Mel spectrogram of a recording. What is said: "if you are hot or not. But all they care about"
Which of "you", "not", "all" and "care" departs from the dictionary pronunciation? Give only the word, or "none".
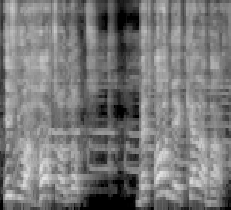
care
